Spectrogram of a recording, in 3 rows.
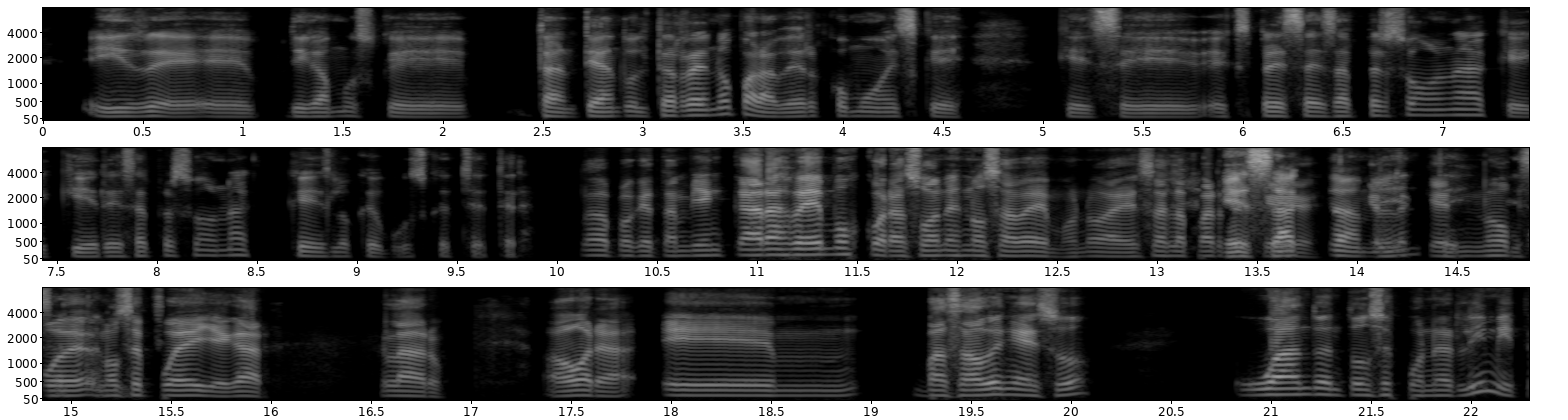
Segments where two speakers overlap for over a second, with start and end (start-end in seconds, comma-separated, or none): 13.3-15.5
